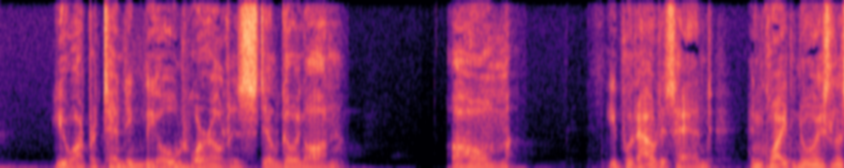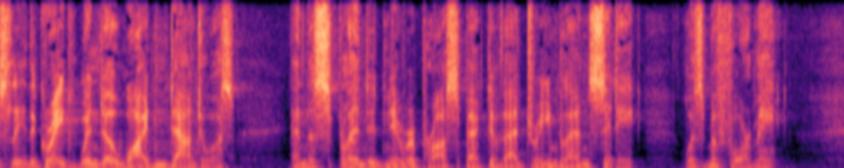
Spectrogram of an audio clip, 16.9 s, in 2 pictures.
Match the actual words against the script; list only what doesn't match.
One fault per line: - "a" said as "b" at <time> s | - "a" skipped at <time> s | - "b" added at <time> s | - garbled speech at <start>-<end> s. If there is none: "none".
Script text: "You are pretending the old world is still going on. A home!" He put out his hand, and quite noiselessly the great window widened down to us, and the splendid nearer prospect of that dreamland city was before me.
none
